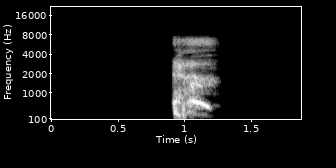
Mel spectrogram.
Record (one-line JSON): {"cough_length": "1.9 s", "cough_amplitude": 18636, "cough_signal_mean_std_ratio": 0.33, "survey_phase": "beta (2021-08-13 to 2022-03-07)", "age": "45-64", "gender": "Female", "wearing_mask": "No", "symptom_cough_any": true, "symptom_runny_or_blocked_nose": true, "symptom_sore_throat": true, "symptom_fatigue": true, "symptom_fever_high_temperature": true, "symptom_other": true, "symptom_onset": "4 days", "smoker_status": "Never smoked", "respiratory_condition_asthma": false, "respiratory_condition_other": false, "recruitment_source": "Test and Trace", "submission_delay": "2 days", "covid_test_result": "Positive", "covid_test_method": "RT-qPCR", "covid_ct_value": 16.9, "covid_ct_gene": "ORF1ab gene", "covid_ct_mean": 17.4, "covid_viral_load": "1900000 copies/ml", "covid_viral_load_category": "High viral load (>1M copies/ml)"}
